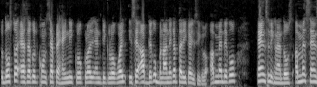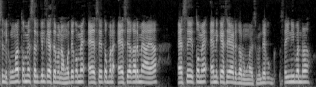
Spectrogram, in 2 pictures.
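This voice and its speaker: A man's voice: sits high, steady tone, fast, smooth. A man teaching stenography in an online class, talking to his students as brothers and friends while he writes strokes and explains them.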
